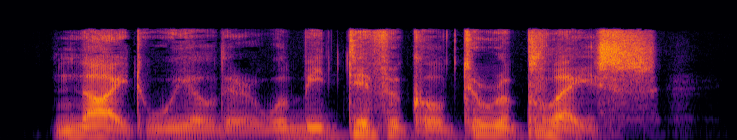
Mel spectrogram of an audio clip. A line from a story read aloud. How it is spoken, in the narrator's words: he growled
